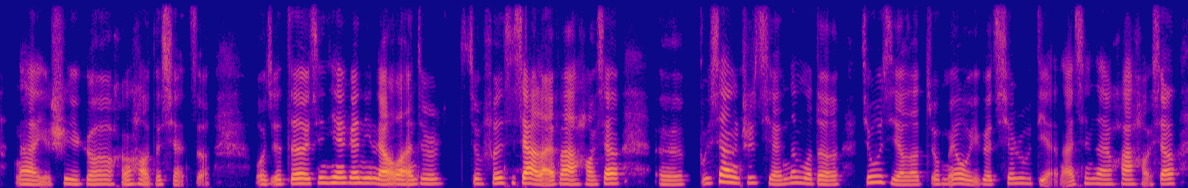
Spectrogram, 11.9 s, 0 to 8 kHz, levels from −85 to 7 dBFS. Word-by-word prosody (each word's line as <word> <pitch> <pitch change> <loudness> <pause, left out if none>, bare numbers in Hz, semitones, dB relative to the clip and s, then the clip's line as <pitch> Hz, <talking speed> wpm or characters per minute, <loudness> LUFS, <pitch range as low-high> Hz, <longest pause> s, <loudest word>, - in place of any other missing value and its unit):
那 185 -2 +2
也 - - -5
是 205 - -2
一 185 -2 -1
个 185 0 -1
很 185 - -2
好 195 0 0
的 175 - -6
选 180 - -5
择。 - - -10 0.4
我 185 - -4
觉 180 - -3
得 205 +2 +4
今 235 +2 -1
天 235 -1 +4
跟 230 0 +3
您 225 0 +2
聊 180 -3 +6
完 180 -1 +4
就 205 - -4 0.4
就 205 - -5
分 215 +2 0
析 230 +2 -9
下 220 -1 +8
来 - - +6
吧， 185 0 +4
好 185 -1 -3
像， 205 +3 +3 0.4
呃， 175 -1 -3
不 205 - -7
像 250 +1 +4
之 230 +1 -6
前 195 -5 -4
那 235 - -2
么 220 -4 -1
地 180 -1 -1 0.2
纠 255 +2 -1
结 200 -10 -2
了， 170 +1 -2
就 170 +2 -8
没 195 - -5
有 200 -3 +1
一 - - -7
个 180 -2 -3
切 180 +5 -6
入 215 0 -4
点 205 - -6
呐。 - - -3
现 210 +5 -8
在 205 - -1
的 190 - -3
话 190 0 0
好 190 - -8
像， 195 +2 0
195 Hz, 275 characters per minute, -22 LUFS, 180-220 Hz, 0.4 s, 下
